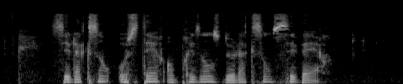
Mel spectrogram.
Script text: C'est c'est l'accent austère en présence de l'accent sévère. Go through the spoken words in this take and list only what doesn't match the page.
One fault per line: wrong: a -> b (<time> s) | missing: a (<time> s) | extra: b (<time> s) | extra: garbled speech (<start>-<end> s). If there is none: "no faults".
missing: c'est (0.7 s)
